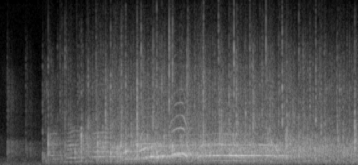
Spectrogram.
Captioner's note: applause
